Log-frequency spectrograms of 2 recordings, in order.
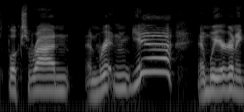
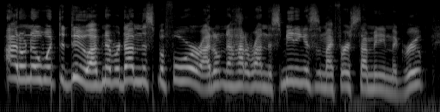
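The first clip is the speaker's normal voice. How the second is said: panicky newbie; 8 semitones higher, 6 dB louder, faster than usual. Retold or imitated. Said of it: "You're like".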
